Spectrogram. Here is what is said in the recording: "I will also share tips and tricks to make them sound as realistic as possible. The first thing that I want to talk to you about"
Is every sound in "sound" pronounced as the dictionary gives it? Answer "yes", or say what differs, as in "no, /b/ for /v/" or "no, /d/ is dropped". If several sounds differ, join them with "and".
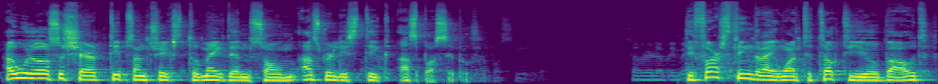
no, /d/ is dropped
